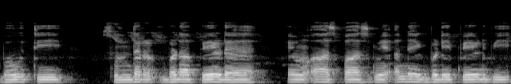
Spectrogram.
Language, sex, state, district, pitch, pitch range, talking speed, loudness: Hindi, male, Rajasthan, Bikaner, 115 Hz, 110-115 Hz, 150 wpm, -15 LUFS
